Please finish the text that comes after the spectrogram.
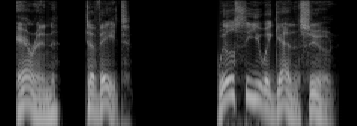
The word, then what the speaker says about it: Aaron Tveit: in high school his name is said or pronounced in American English as Aaron Tate Aaron Tate pretty basic now that you know once again the name of this popular actor is pronounced Aaron Tate Aaron Tate we'll see you again soon thank you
